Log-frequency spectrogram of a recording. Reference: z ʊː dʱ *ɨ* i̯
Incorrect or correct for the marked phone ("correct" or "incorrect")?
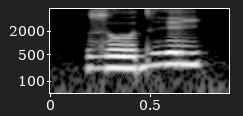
incorrect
